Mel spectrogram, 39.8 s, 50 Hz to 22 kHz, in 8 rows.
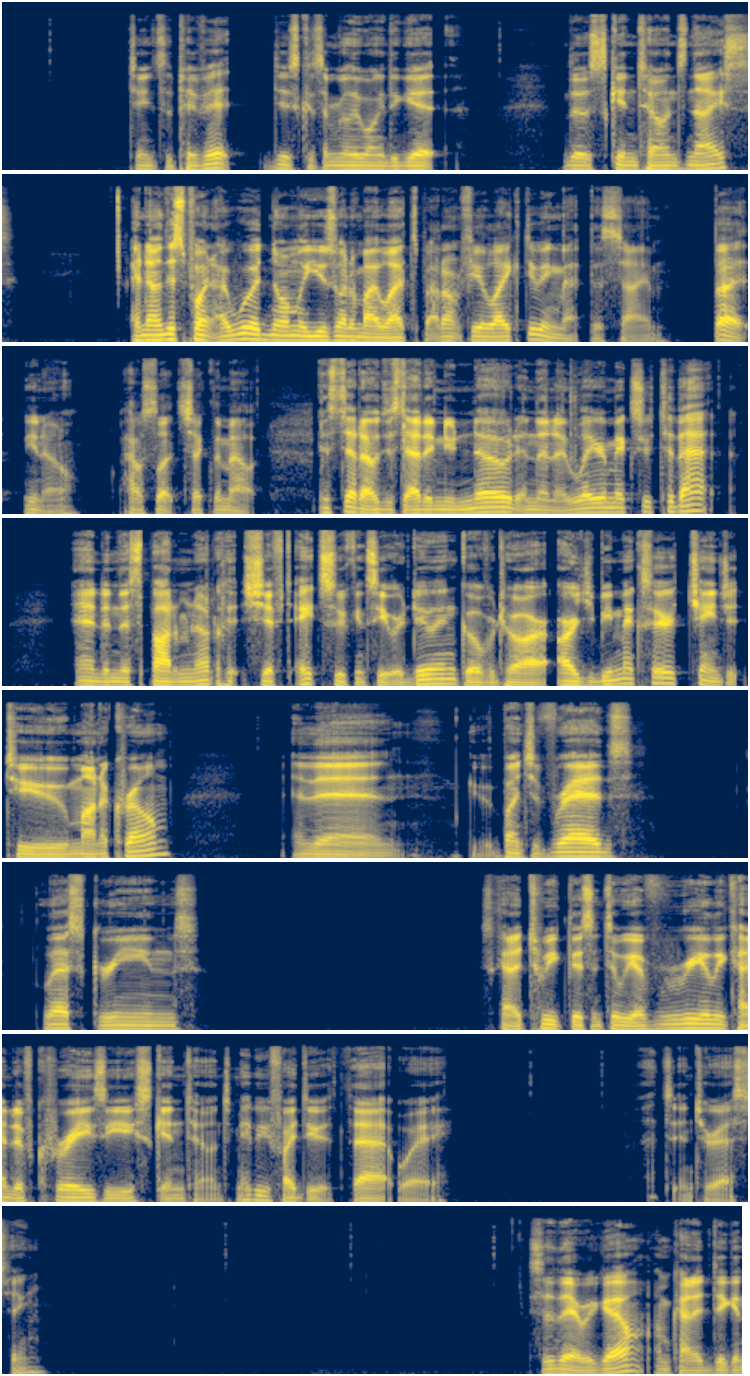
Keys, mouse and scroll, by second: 8.1 click, 9.7 right click, 11.5 click, 12.0-13.5 typing, 12.5 alt+Num_Lock, 14.6 click, 16.1 shift+Num_Lock, 16.1 click, 16.2 shift+h, 17.6 click, 20.3 click, 39.5 click.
